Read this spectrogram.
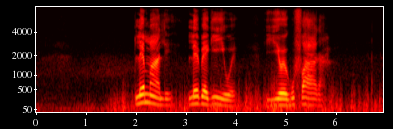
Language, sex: Swati, male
